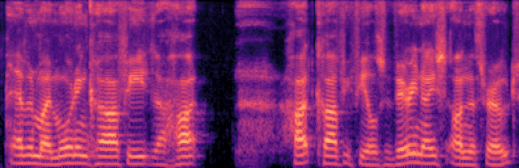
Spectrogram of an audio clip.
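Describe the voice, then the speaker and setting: A man with a hoarse voice from a recent bout of laryngitis, hosting a casual livestream and chatting quietly and encouragingly with his viewers. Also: fairly high pitch, fairly even intonation, a little slow, no room sound, studio quality. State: hoarse, recovering lost voice. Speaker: livestream host. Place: at home with morning coffee.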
